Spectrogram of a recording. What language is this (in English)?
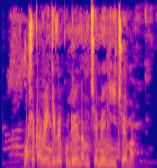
Rombo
